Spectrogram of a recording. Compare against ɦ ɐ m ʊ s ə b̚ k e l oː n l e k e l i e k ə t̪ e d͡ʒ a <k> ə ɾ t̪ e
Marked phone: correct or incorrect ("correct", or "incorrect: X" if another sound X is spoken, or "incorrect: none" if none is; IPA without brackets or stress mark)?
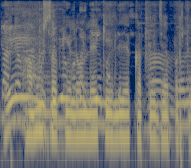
incorrect: p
